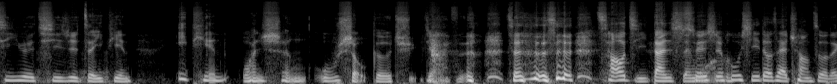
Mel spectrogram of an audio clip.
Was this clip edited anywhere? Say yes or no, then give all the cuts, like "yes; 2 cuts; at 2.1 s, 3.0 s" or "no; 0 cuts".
no; 0 cuts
